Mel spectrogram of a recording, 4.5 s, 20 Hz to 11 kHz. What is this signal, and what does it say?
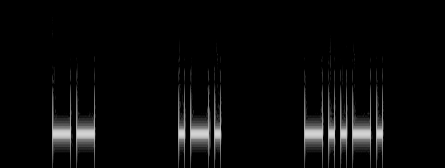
Morse code, heard as a keyed tone, about 20 wpm, spaced as for 8 wpm, 700 Hz. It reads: MR/
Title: 218 Lesson 35e - Number 0 - Three Characters 20wpm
